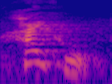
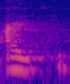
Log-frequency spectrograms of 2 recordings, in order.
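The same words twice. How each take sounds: First: The word starts with a clear h sound. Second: The word starts with a vowel, no h. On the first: The speaker calls it right. "il faut prononcer le H" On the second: The speaker calls it wrong. "pas haiku"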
